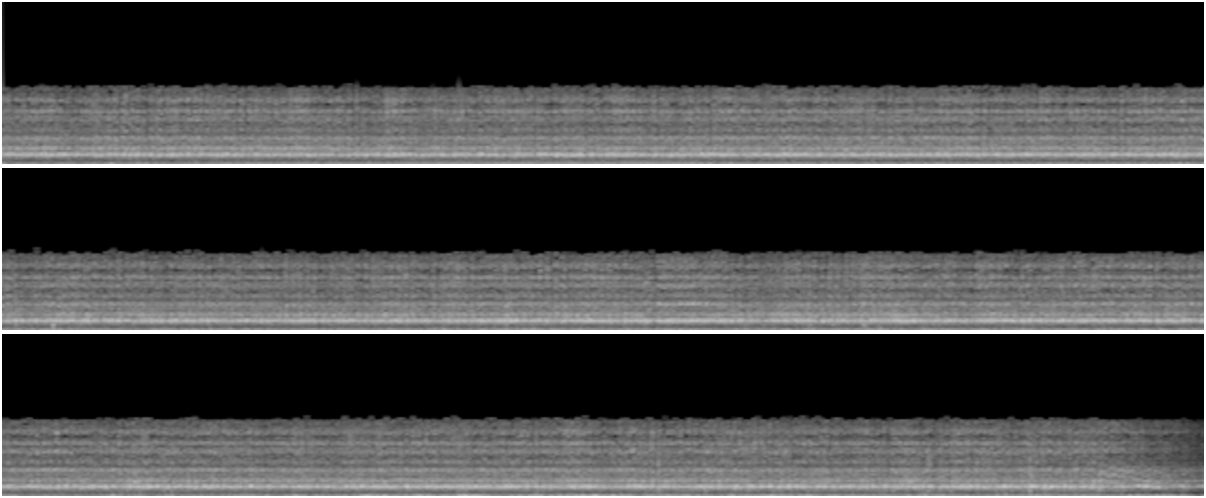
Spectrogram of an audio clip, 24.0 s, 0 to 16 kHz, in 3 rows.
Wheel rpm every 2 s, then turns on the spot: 230, 230, 240, 230, 230, 230, 230, 240, 240, 230, 230, 120.
none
